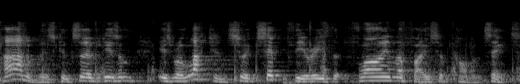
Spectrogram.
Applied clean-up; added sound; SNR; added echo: none; Writing; 20 dB; reverberation time 0.7 s.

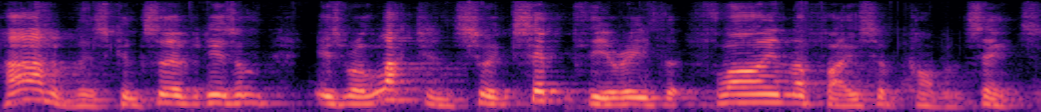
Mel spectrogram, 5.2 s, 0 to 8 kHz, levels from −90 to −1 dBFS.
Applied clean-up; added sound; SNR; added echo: neural separator model SepFormer DNS4.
